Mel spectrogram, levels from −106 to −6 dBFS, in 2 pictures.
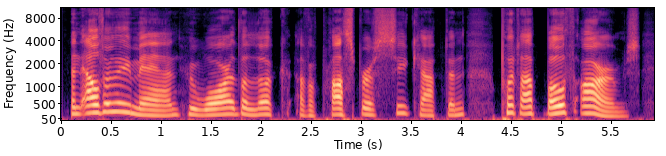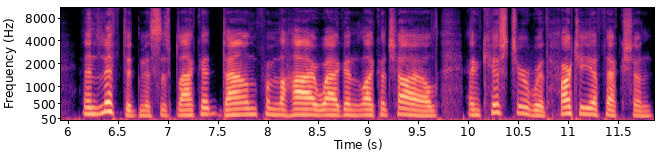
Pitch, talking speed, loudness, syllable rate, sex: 175 Hz, 170 wpm, -21 LUFS, 4.5 syllables/s, male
